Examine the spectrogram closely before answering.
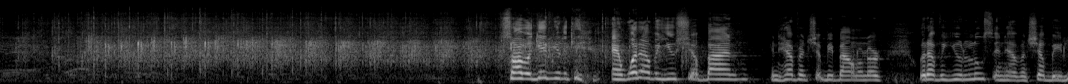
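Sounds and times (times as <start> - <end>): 
audience clapping: 0.0 - 7.4
speech: 5.1 - 10.6.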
